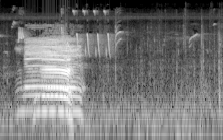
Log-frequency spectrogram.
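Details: Cows playing together in green rice fields; one loud, harmonic-rich moo lasting about a second and a half, followed by faint bird chirps in the background.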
